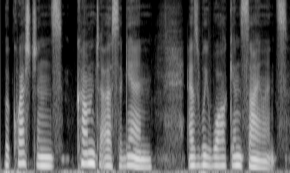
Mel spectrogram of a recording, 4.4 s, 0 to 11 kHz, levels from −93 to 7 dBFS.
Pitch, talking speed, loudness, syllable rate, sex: 160 Hz, 150 wpm, -15 LUFS, 4.2 syllables/s, female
